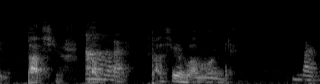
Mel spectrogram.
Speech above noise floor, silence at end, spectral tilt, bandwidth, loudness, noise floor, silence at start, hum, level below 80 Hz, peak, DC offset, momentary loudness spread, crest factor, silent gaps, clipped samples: 28 dB; 0 s; -4.5 dB/octave; 8 kHz; -35 LUFS; -62 dBFS; 0 s; none; -58 dBFS; -12 dBFS; under 0.1%; 14 LU; 22 dB; none; under 0.1%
